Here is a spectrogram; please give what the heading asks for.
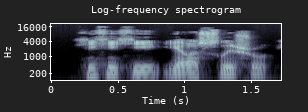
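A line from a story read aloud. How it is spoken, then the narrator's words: Giggling. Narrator (Russian): хихикнула Эмарис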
